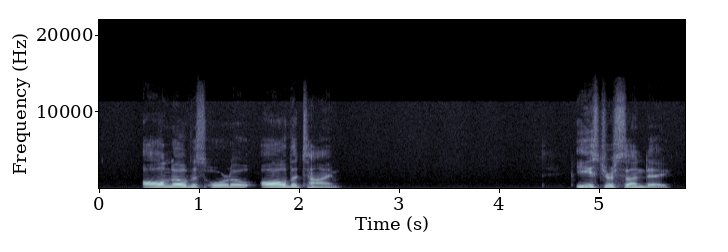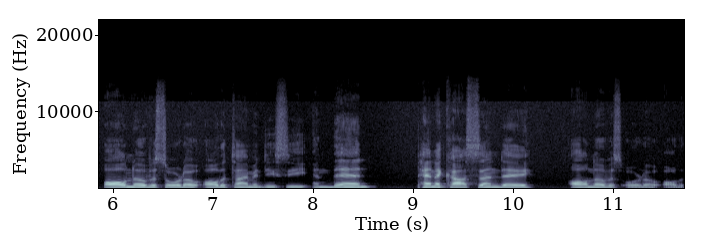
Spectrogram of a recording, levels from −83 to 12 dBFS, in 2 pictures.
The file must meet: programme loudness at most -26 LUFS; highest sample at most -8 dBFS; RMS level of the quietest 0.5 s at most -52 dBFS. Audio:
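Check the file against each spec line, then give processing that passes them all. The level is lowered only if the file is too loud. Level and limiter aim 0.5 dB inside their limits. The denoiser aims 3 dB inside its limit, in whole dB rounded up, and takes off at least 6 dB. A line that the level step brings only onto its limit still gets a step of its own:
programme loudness -22.0 LUFS: fail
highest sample -6.0 dBFS: fail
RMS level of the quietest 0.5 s -60 dBFS: OK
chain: gain -4.5 dB

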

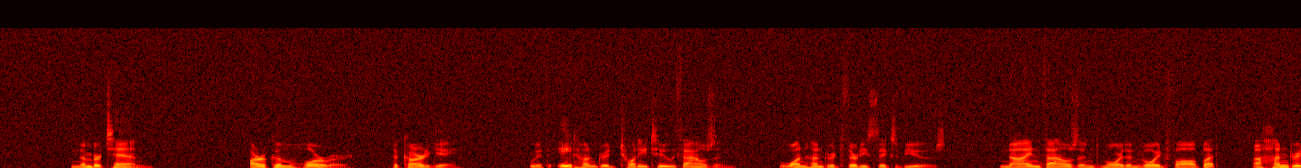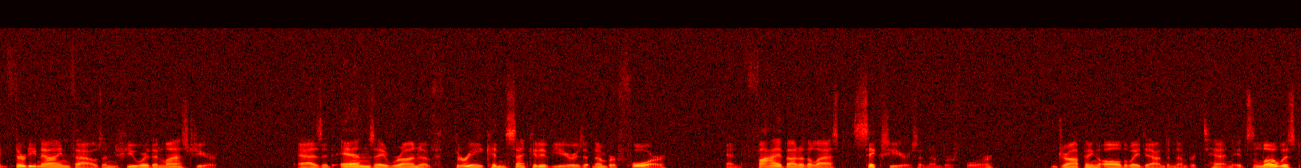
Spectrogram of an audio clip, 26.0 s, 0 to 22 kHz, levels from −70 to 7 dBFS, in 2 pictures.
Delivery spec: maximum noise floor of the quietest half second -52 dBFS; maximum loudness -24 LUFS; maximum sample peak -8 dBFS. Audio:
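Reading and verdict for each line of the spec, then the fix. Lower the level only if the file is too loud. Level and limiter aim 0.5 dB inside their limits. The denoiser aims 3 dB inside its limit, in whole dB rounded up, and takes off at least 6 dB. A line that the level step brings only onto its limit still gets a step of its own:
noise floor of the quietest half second -46 dBFS: fail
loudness -28.0 LUFS: OK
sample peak -12.0 dBFS: OK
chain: denoiser 9 dB, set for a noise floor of -46 dBFS

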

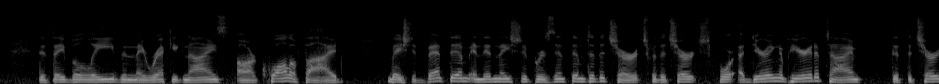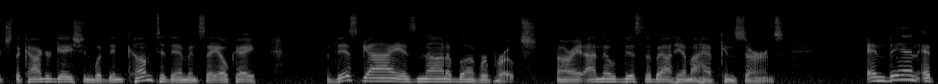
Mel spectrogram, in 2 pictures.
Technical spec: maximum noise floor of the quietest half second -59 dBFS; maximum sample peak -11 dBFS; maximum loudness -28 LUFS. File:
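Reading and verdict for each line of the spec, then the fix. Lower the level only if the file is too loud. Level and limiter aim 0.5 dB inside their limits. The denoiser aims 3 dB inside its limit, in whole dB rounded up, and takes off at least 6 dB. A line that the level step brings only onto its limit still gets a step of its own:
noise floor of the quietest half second -65 dBFS: OK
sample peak -23.5 dBFS: OK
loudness -36.5 LUFS: OK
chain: none

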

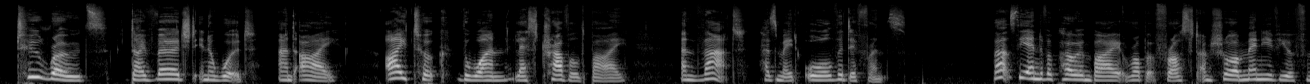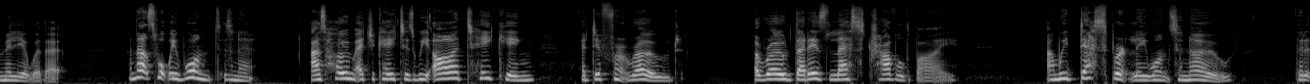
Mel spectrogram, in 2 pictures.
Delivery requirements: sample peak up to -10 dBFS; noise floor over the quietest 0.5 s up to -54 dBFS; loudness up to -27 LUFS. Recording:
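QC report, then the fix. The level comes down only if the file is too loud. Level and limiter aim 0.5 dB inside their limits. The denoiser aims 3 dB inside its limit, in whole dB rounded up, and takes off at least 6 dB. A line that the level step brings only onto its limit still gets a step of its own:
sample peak -7.0 dBFS: fail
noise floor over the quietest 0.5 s -61 dBFS: OK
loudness -25.0 LUFS: fail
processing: gain -2.5 dB; limiter -10.5 dBFS

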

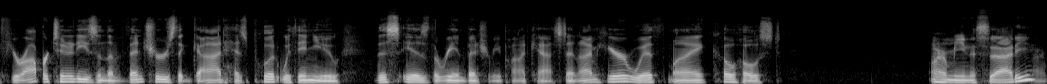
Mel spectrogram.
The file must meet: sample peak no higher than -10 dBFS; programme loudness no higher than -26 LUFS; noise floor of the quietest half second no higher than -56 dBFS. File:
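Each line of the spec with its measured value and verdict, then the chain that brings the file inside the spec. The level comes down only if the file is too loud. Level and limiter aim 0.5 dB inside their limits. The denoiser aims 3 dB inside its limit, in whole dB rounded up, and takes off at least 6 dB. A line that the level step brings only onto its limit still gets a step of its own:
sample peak -6.0 dBFS: fail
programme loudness -19.5 LUFS: fail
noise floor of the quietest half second -63 dBFS: OK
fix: gain -7 dB

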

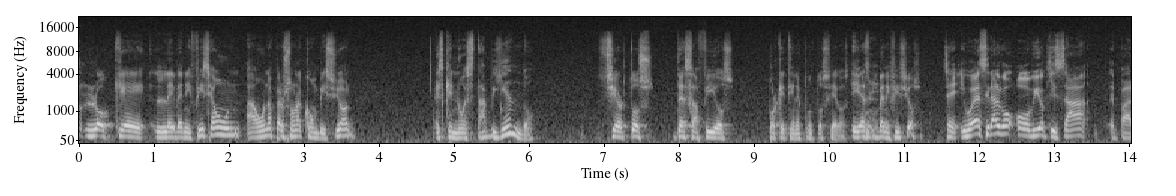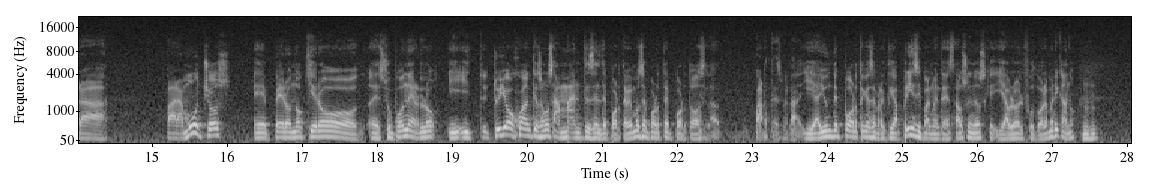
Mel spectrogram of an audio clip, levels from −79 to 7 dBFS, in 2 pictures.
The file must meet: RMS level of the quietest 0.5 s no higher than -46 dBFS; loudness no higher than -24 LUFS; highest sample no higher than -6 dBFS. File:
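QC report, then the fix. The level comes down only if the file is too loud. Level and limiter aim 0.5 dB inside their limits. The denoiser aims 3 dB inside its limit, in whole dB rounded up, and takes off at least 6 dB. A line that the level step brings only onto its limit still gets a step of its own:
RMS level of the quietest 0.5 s -41 dBFS: fail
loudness -16.5 LUFS: fail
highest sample -4.0 dBFS: fail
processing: gain -8 dB

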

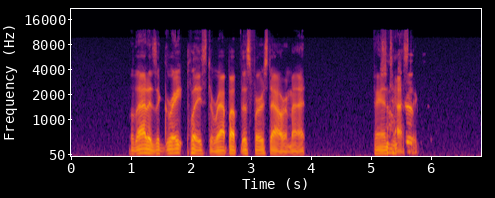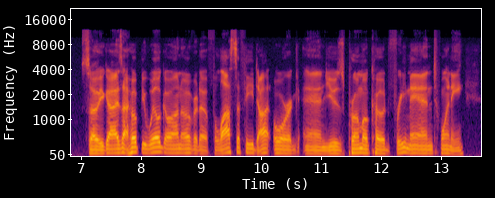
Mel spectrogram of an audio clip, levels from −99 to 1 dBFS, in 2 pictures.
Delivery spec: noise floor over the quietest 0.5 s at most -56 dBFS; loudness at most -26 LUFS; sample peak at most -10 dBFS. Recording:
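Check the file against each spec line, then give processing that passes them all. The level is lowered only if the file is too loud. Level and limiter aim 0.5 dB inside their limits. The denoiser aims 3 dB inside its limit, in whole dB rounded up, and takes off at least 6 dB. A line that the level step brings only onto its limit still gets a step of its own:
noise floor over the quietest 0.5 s -63 dBFS: OK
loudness -22.5 LUFS: fail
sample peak -4.5 dBFS: fail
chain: gain -4 dB; limiter -10.5 dBFS

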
